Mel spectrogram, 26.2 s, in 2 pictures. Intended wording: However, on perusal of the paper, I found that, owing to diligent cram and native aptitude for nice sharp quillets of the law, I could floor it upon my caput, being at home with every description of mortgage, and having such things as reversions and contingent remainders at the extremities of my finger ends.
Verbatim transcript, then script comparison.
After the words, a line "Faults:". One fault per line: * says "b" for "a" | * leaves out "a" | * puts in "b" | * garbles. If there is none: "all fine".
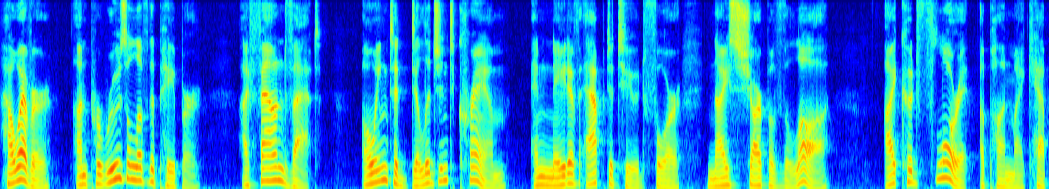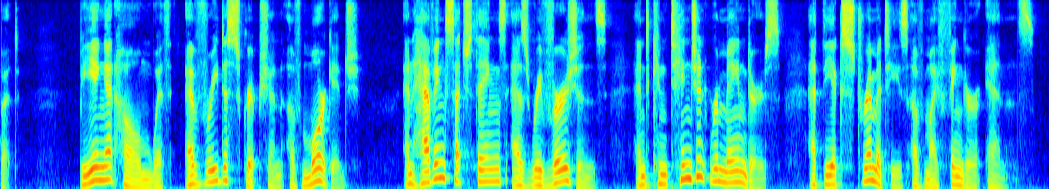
However, on perusal of the paper, I found that, owing to diligent cram and native aptitude for nice sharp of the law, I could floor it upon my caput, being at home with every description of mortgage, and having such things as reversions and contingent remainders at the extremities of my finger ends.
Faults:
* leaves out "quillets"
